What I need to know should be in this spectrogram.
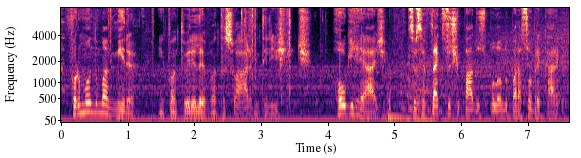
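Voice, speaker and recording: A man with a Brazilian accent reading a dramatic scripted story as narrator of an audio drama. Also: lowish voice.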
